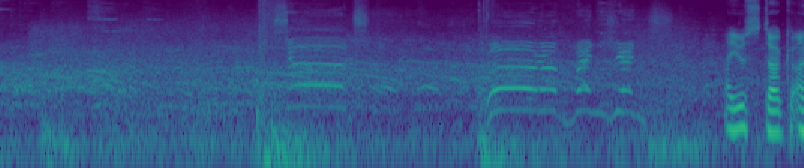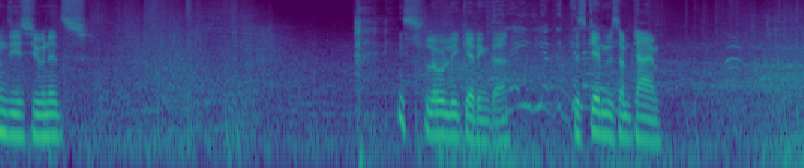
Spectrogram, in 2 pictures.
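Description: A battle rumbles in the distance with clashing weapons.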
